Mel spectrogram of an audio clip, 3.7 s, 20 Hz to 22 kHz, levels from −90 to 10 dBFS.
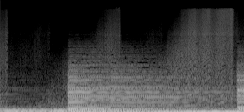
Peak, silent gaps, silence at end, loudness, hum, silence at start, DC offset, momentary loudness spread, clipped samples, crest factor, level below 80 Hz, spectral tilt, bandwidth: -6 dBFS; none; 0 s; -26 LUFS; none; 0 s; under 0.1%; 6 LU; under 0.1%; 14 dB; -22 dBFS; -7.5 dB/octave; 15 kHz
